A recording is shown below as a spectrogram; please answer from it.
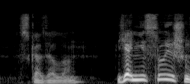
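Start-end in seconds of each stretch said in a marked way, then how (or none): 1.2-1.9 high, loud desperate cry; shout. A narrator's reading. Woman losing him on the phone, shouting. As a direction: shout down a failing line. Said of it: "закричала она".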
